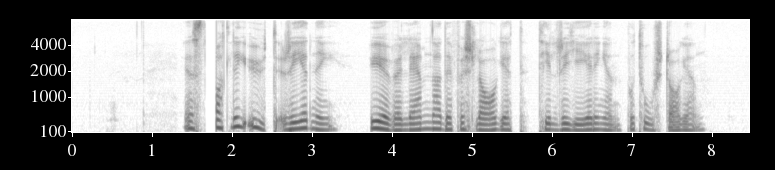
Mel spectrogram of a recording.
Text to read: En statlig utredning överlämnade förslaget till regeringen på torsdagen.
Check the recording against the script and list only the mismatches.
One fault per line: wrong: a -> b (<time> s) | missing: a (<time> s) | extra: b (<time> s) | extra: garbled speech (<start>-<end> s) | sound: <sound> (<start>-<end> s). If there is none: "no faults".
sound: dropout (1.7-1.8 s)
